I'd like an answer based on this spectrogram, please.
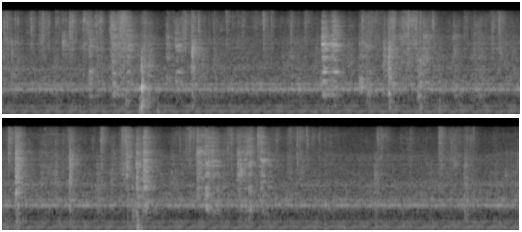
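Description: Light clinks and taps of dishes, scattered irregularly over a steady hum, the sharpest about one and a half seconds in.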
